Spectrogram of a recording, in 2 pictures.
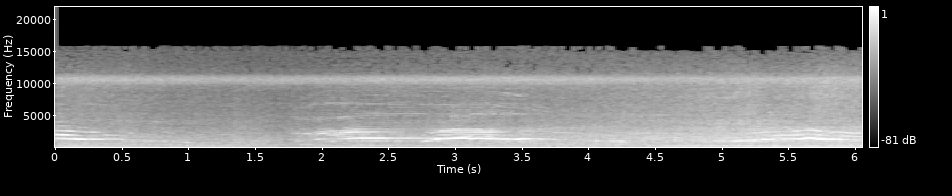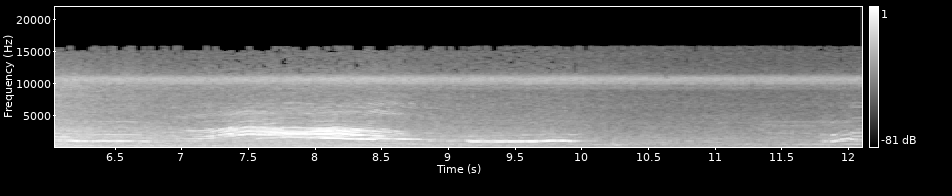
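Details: Cowardly orange cat meowing repeatedly: a series of four or five wavering, whiny meows of varying length, some arching up and falling, one longer and louder near the middle, over a quiet hissy background.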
